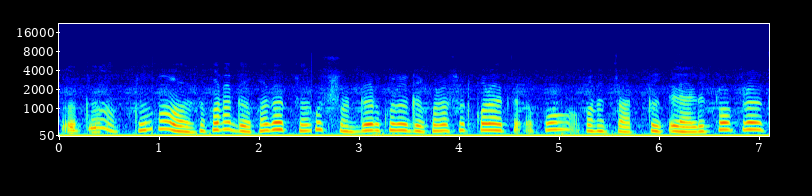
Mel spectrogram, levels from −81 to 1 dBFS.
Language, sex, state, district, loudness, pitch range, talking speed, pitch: Bengali, female, West Bengal, Kolkata, -25 LUFS, 190-240 Hz, 135 wpm, 215 Hz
